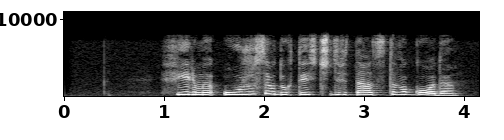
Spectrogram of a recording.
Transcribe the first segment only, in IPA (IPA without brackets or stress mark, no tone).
fʲ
